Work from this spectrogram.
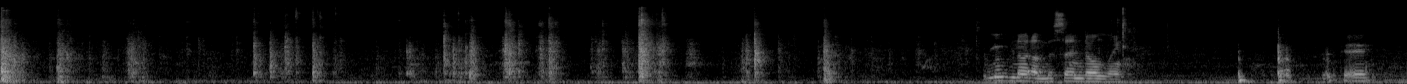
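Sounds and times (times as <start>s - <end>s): clicks and knocks of metal box: 0.0s - 8.8s.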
